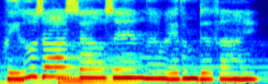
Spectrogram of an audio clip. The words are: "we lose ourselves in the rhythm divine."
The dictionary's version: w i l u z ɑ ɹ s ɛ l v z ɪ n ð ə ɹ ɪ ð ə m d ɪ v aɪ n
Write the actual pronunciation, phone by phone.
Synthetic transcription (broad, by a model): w i l u z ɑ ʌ s ɛ l v z ɪ n ð ə ɹ ɪ ð ə m d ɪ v aɪ n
